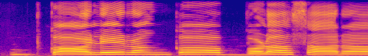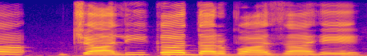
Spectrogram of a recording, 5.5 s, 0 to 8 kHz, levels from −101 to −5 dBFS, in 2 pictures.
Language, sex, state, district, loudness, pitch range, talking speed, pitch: Hindi, female, Madhya Pradesh, Bhopal, -14 LUFS, 215-250 Hz, 100 wpm, 225 Hz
